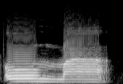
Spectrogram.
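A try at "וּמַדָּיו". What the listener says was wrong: And pronounce the vav, umadav.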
